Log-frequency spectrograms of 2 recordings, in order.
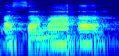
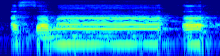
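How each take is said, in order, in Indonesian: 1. Vokal tengah dibaca pendek. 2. Vokal tengah dibaca panjang. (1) "tidak dibaca pendek" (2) "dipanjangkan empat sampai lima harokat"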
